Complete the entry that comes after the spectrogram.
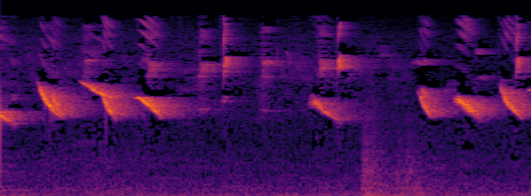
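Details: Two male green-winged saltators in a singing contest, one in the bitola style: loud, clear whistled phrases slide downward, sounding again and again with short gaps between them.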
